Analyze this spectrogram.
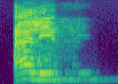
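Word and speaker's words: ألف: সবাই ধমকের স্বরে বলতে হবে হ্যাঁ ধমক দিয়ে আলিফ সবার শেষে কিন্তু প এর মত উচ্চারণ যাতে না হয় সবার শেষে কিন্তু ফ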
